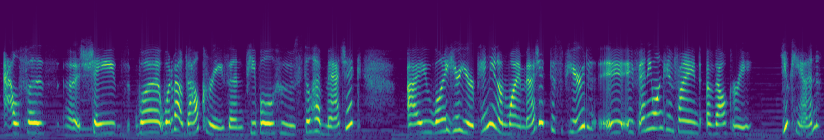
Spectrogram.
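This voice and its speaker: Phone-quality recording, high voiced woman a flustered eager caller, stumbles over words. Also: lively intonation, soft background music. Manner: halting, stammering. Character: eager, flustered female listener with questions. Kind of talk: audio drama caller message. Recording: tinny, narrow phone-like line.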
